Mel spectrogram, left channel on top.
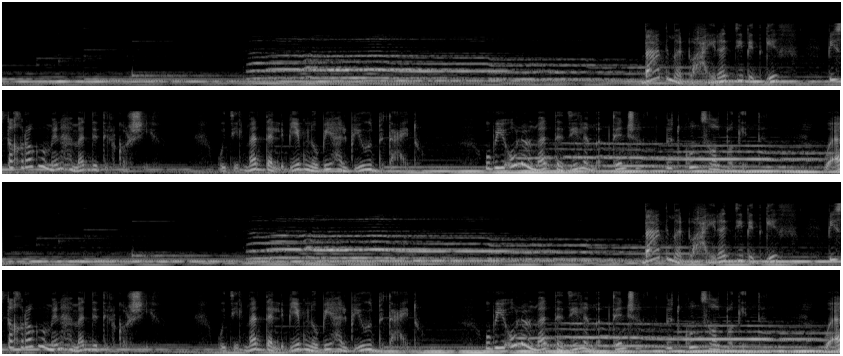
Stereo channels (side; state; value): both; normal; correlation 0.62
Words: بعد ما البحيرات دي بتجف بيستخرجوا منها مادة الكرشيف، ودي المادة اللي بيبنوا بيها البيوت بتاعتهم. وبيقولوا المادة دي لما بتنشف بتكون صلبة جدا،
